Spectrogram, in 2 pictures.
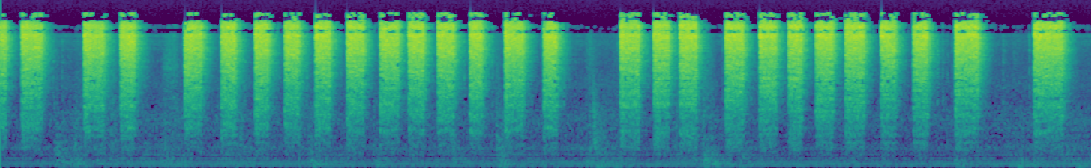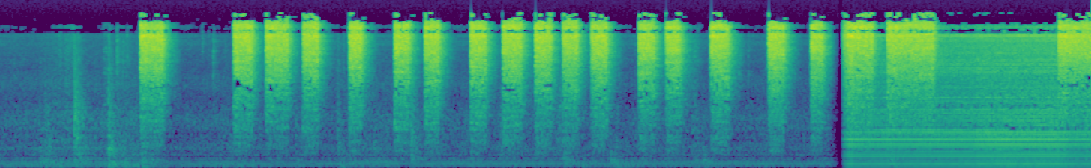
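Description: Air-powered schutz gun spraying rubberised bedliner in rapid short trigger bursts, about two a second, with a few brief pauses. Near the end a continuous hiss with a steady machine hum takes over.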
